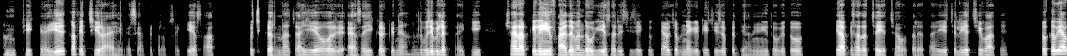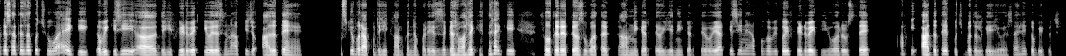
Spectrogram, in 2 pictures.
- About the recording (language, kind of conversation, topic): Hindi, podcast, किस तरह की प्रतिक्रिया से आपको सच में सीख मिली?
- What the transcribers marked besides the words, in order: in English: "नेगेटिव"; in English: "फीडबैक"; laughing while speaking: "घरवाले कहते हैं"; in English: "फीडबैक"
